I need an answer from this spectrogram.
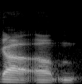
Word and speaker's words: Maiar: What I took him trying to say was, I can't pronounce it, but it's like Maiar. That's how you pronounce it.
